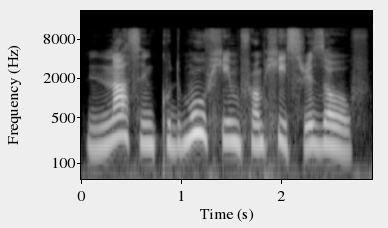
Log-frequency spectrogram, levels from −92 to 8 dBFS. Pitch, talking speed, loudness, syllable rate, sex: 205 Hz, 145 wpm, -18 LUFS, 3.6 syllables/s, female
